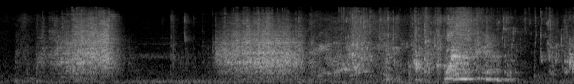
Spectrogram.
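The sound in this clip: Water splashes as someone washes, coming in bursts of broad, hissing sloshing separated by short pauses, fairly loud and without talk.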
